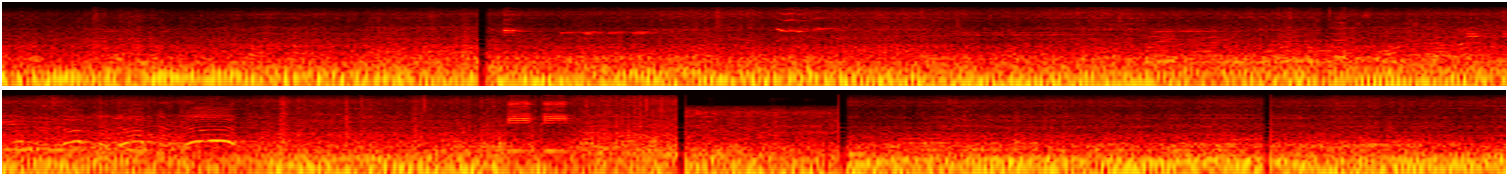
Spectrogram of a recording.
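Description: Steady engine and road rumble from riding in traffic, with vehicle horns tooting several times in the first half.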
